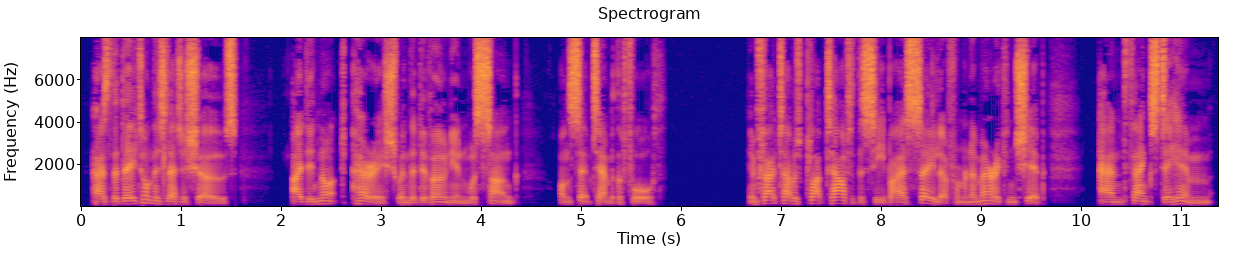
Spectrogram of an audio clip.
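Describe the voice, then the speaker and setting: Man playing earnest young Englishman, low-voiced. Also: gravelly, no echo, clean studio sound. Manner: earnest, articulate, formal.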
